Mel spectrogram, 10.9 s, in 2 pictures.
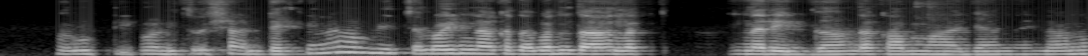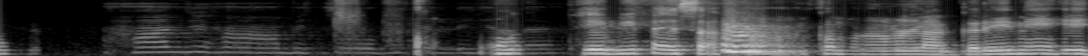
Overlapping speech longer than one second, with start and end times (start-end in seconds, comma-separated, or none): none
